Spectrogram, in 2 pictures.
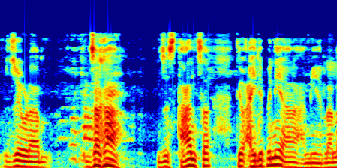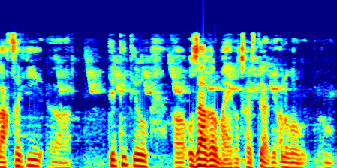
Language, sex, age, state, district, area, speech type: Nepali, male, 30-45, West Bengal, Alipurduar, urban, spontaneous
